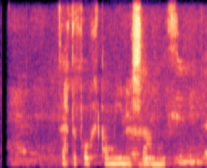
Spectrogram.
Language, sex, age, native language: Icelandic, female, 10, Icelandic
